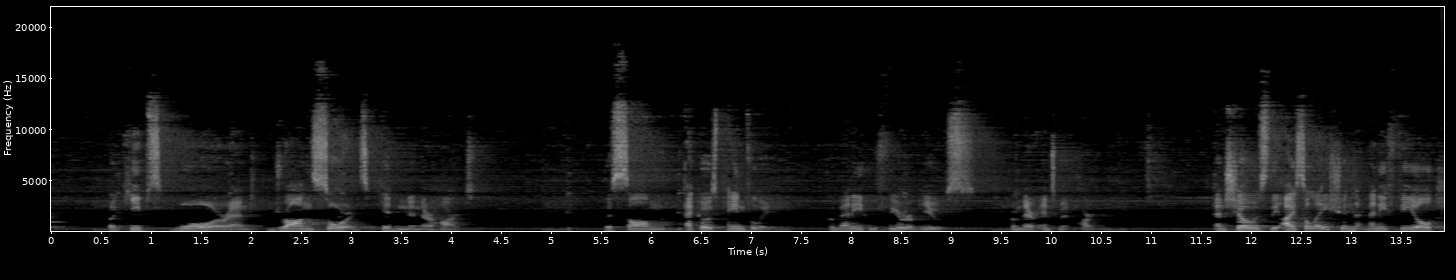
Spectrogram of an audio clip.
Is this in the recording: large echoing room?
yes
